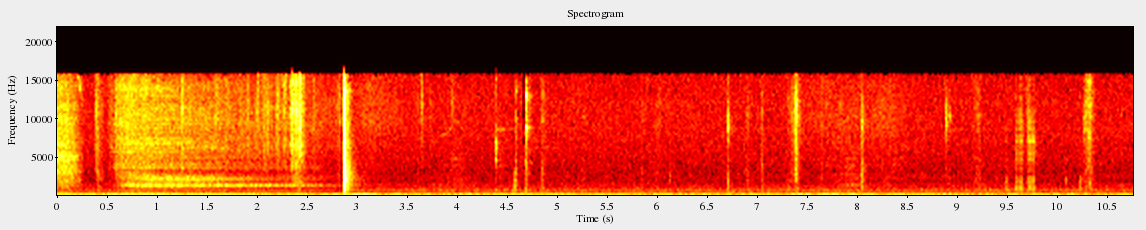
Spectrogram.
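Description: Hands handling integrated circuit chips on a workbench. A squeaky scraping starts about a second in and ends in a sharp click near three seconds, followed by scattered light clicks as chips are picked up and pressed into their sockets on the circuit board.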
